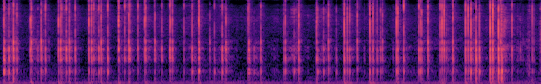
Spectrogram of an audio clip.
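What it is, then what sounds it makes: Paperback book. Fingertips and short nails tap and scratch the glossy card cover of a small paperback book held in both hands. The result is a quick, dry run of light taps mixed with soft scratchy rustling, each tap clicking short and papery with a hollow midrange body and a faint low hum underneath.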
